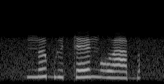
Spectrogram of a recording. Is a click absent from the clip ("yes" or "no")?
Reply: yes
